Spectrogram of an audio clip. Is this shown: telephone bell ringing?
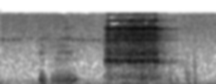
yes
